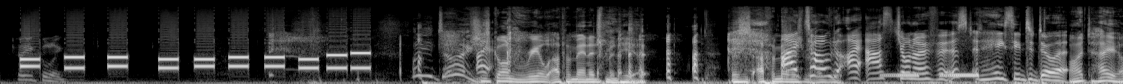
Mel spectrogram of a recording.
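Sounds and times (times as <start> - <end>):
speech: 0.2 - 0.9, 4.7 - 6.6, 7.4 - 11.2
touch-tone beeps of a phone number being dialed: 0.2 - 3.7, 8.8 - 9.8
laughter: 2.7 - 3.6, 4.2 - 8.5.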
